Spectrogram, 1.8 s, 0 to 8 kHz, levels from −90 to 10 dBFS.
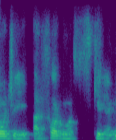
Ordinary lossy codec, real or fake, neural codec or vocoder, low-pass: Opus, 16 kbps; fake; codec, 16 kHz, 2 kbps, X-Codec, HuBERT features, trained on balanced general audio; 7.2 kHz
